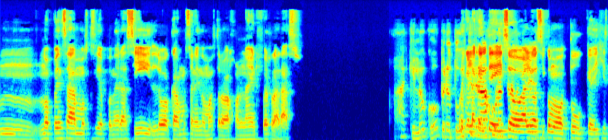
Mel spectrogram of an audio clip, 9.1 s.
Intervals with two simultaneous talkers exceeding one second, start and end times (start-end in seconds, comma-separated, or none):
6.9-8.2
